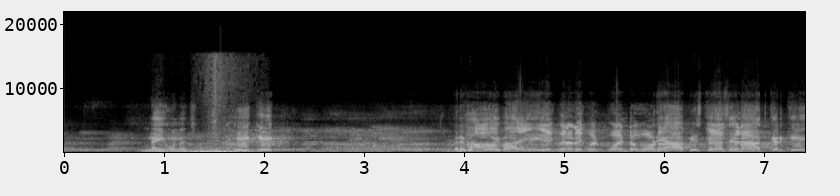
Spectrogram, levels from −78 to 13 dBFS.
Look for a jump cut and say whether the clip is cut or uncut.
cut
